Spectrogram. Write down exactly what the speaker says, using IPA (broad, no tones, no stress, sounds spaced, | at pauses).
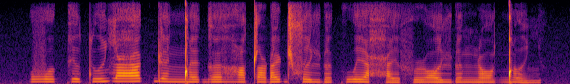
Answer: v ɤ k e tʷ œ ʎ ʕ a k ɖ ɛ ŋ͡ǃ ɛ ɡ œ ɦ ɤ tˤ œ ɽ e ɖ s ɤ ʎ ɽ œ k w e ħ e f ɹ ɔ ʎ ɽ œ ŋ ɳ ɔ ŋ͡ǃ ɤ ʎ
